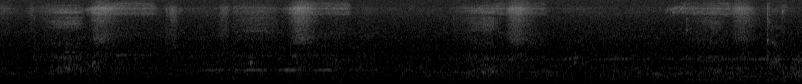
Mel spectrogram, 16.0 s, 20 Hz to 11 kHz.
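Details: Two sleepers napping together: hissing, snorting breaths recur about four times in 16 seconds over steady room noise, with a soft rhythm in between; snoring.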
